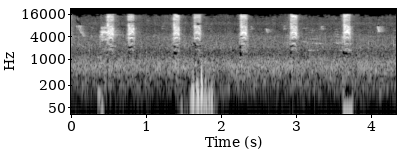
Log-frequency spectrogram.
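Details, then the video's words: Young double-collared seedeater, used to warm up captive birds, begs with rapid, sharp, high chirps roughly every half second, with a brief low thud partway through and steady hiss behind. "FILHOTE DE COLEIRO PIANDO"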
